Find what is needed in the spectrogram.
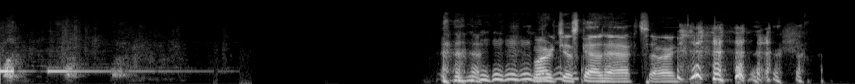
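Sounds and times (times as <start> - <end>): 
dogs barking at a doorbell: 0.0 - 1.4
doorbell chime ringing: 0.0 - 2.4
laughter: 4.4 - 8.2
speech: 4.5 - 8.1.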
